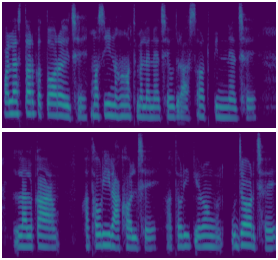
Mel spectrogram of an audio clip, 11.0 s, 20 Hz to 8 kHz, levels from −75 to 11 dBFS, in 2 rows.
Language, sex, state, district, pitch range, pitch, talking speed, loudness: Maithili, female, Bihar, Saharsa, 195-225 Hz, 210 Hz, 120 wpm, -36 LUFS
